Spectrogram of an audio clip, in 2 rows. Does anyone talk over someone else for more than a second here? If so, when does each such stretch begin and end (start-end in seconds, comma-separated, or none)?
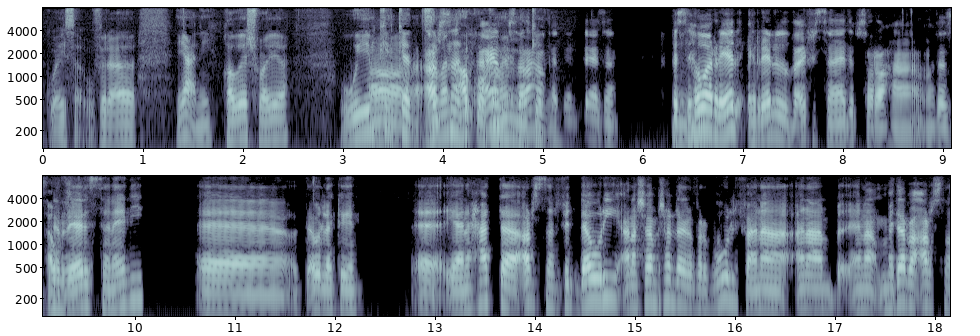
3.3-5.1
